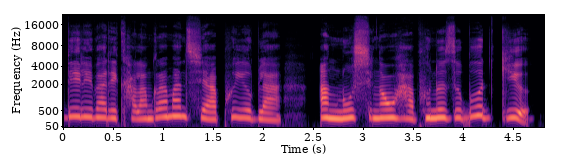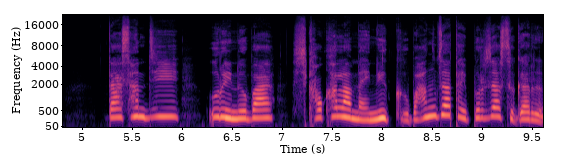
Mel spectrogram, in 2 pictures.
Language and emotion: Bodo, fearful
